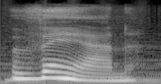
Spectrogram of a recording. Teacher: Notice the vibration on van. Put your hand on your throat.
